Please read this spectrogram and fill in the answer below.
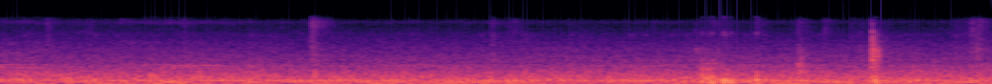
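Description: Room tone: a steady low hum, with a few faint clicks about two seconds in and again near the end.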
